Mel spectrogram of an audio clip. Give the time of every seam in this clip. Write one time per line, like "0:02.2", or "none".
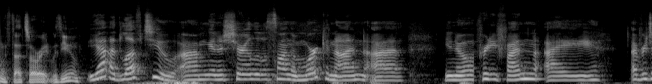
0:04.7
